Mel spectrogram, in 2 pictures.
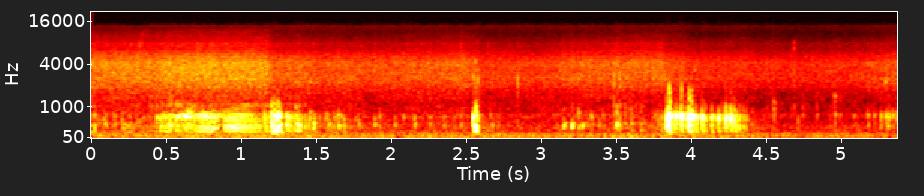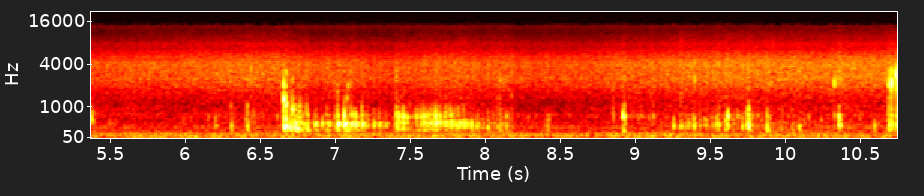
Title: Leo's stomach growling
